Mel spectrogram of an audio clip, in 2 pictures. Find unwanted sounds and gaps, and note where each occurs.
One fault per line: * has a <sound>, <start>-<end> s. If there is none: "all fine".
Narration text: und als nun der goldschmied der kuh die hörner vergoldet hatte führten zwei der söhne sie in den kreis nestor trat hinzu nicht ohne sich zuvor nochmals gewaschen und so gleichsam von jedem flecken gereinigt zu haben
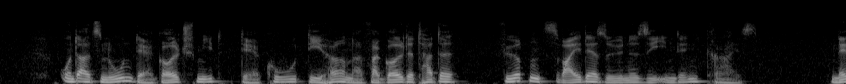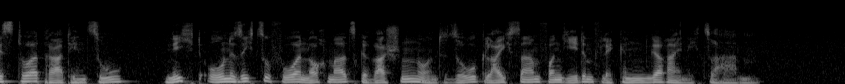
all fine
